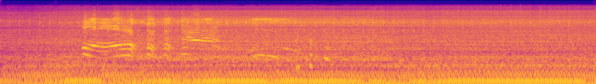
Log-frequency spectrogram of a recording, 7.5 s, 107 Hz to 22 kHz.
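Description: A Mk3 Volkswagen Golf engine with an electrical fault drones loudly and steadily at a raised pitch, revving past 4,000 rpm, with voices talking over it early on.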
